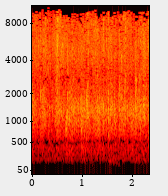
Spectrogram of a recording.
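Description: A church audience claps in dense, even applause that holds steady throughout and stays fairly faint.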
